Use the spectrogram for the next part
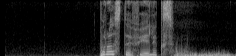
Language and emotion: Russian, neutral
